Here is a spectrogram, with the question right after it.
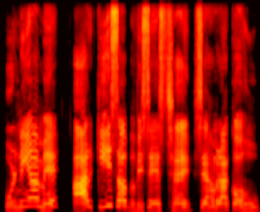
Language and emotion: Maithili, neutral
